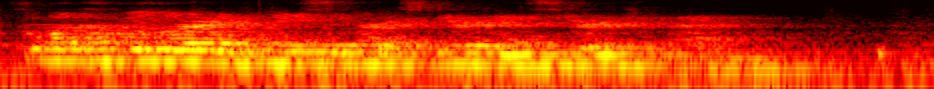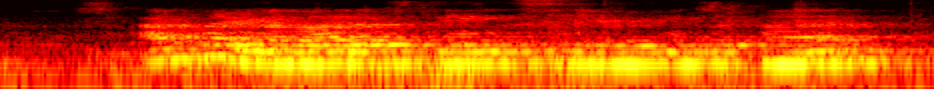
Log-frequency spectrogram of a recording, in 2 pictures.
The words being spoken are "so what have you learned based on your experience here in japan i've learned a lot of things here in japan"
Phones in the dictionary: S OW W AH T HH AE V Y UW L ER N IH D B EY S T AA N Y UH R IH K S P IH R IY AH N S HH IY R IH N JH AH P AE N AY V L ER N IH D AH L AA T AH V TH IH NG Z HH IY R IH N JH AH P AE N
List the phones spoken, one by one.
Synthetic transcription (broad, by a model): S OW W AH T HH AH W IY L ER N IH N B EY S IH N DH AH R IH K S P IH R IY AH N S HH IY R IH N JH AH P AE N AY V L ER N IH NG AH L AA T AH V TH IH NG Z HH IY R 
